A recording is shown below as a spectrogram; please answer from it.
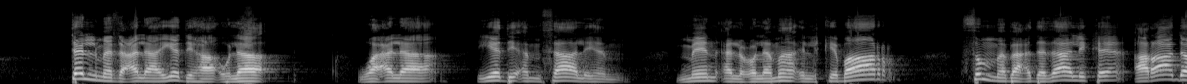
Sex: male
